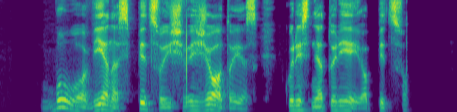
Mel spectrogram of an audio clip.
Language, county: Lithuanian, Kaunas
